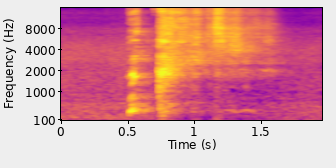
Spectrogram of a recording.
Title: Wet sneezing.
